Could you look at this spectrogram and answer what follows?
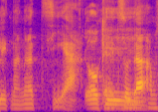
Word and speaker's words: Nana Tea: Meaning Nana T. I feel like spelling it T-E-E will be easier for people to pronounce it.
